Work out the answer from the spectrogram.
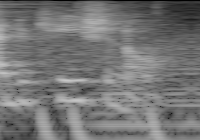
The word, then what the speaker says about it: educational: Kayak misalnya gini, educational. Di K-nya tuh ada tekanan. Educational. Education. Educational. Kita nggak tekan di do. Educational. That's weird. We don't do that. It's educational.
